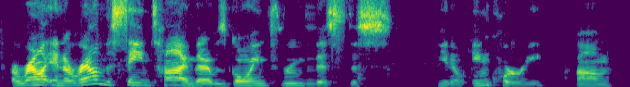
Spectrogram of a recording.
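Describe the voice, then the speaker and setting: At a fairly slow pace, a woman talks in a medium-pitched, bright and sharp voice with ordinary pitch variation and big swings in loudness. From Cuban heritage, native Spanish speaker. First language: Spanish. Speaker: estate planning attorney. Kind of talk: interview. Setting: video call from her office. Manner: hesitant, many fillers.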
